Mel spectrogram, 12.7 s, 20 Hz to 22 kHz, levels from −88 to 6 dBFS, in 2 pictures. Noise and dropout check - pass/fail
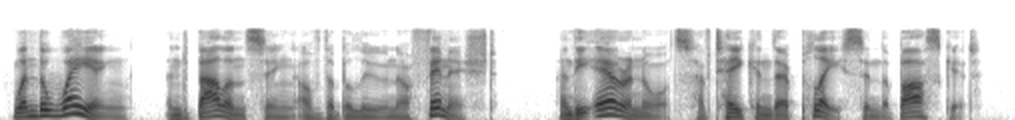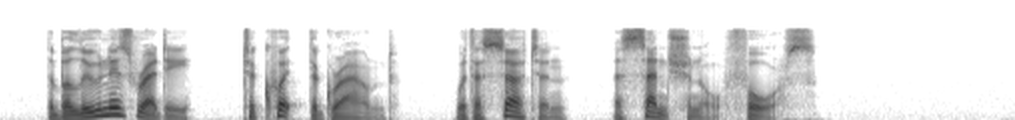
pass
